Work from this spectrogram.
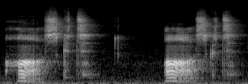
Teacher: there are three voiceless consonants there in a group once again a consonant cluster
